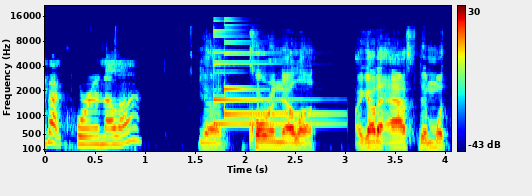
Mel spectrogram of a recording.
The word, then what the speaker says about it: Coronella: Yeah, Coronella.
